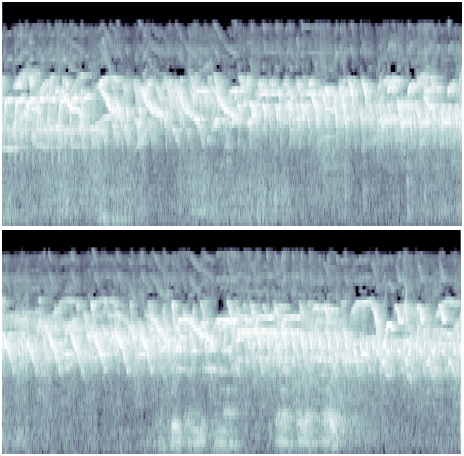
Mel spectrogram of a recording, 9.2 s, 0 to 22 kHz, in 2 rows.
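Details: Intense yellow canary, a singly judged Spanish champion bird of 2014 scoring 94 points, delivering a continuous rapid song of dense trills and rolling chirps, unbroken and high-pitched, with a faint low background murmur.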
